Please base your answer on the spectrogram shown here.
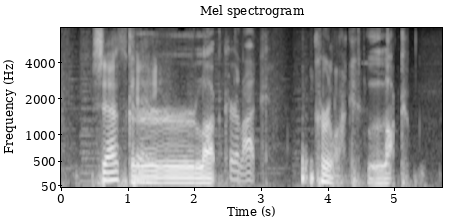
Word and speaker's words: Kiriluk: how do you say your last name Seth curlock Seth Curry luck kerlock luck it's a lock y'all and Ang is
